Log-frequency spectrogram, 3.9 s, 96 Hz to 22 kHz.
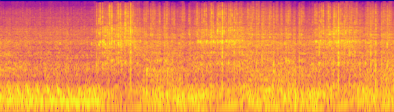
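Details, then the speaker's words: Abandoned Cadillac 331 V8 on a stand, fed from a small fuel tank after plug, wire and points work: revs up cleanly with a steady deep exhaust note and pulls evenly; runs well, with the old carburetor working fine. "so it actually ran really well i was impressed with how well that carburetor worked"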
